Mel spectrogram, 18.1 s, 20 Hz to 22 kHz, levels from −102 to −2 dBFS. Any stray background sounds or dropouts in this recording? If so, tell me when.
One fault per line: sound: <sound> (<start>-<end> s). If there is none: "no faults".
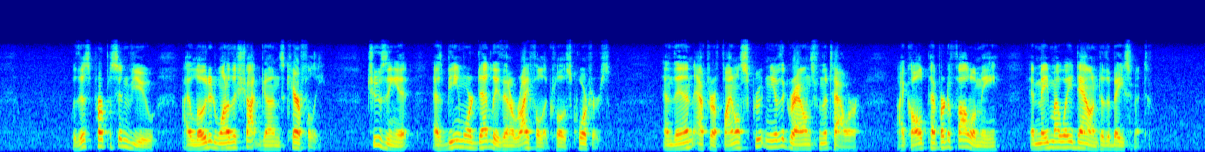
no faults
